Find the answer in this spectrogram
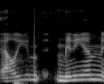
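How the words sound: The word is said the Australian way. "It's called aluminium in Australia"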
